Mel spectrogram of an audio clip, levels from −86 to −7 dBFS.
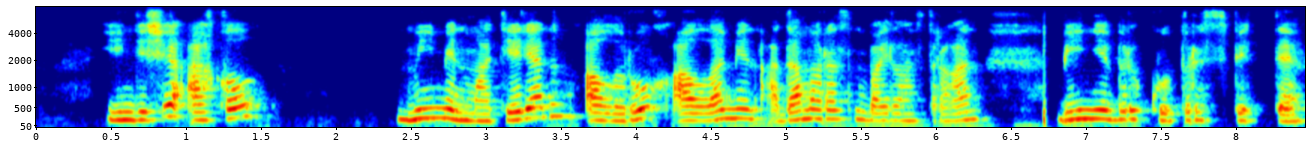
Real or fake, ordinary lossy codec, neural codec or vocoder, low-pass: real; Opus, 32 kbps; none; 7.2 kHz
